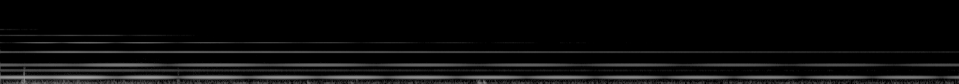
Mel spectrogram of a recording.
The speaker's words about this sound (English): Ooh, listen to the bowl. Listen to the bowl. Stop. If you heard that initial bong, it keeps going.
